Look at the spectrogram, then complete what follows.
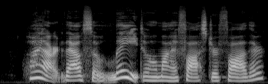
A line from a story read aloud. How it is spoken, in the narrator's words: cried Leif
